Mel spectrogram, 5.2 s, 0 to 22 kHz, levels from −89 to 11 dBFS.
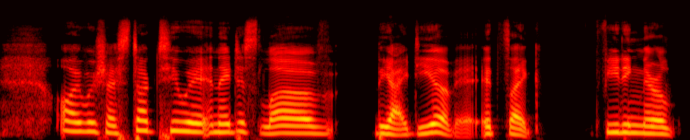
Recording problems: none

